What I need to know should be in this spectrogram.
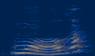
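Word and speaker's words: mort: ميت مور، ميت مور كيفاش كنكتبوها؟ ام او ار تي، تي ما كتنطقش وكتكتب.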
